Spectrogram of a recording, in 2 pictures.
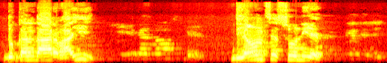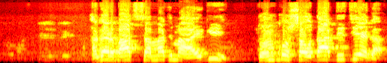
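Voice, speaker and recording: A man, speaking as a spiritual teacher in a storytelling sermon. His voice sits high, and his delivery is slow and unhurried. He slips into the quoted characters' lines as he narrates in a homely, folksy way. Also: rough recording. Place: satsang hall.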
